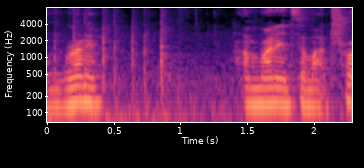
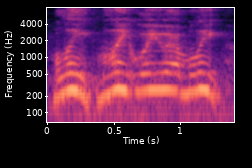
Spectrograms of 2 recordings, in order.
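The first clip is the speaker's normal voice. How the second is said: calling out for brother; 10 semitones higher than usual. Retold or imitated. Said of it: "I'm yelling my brother name".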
